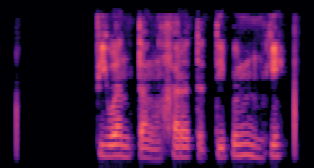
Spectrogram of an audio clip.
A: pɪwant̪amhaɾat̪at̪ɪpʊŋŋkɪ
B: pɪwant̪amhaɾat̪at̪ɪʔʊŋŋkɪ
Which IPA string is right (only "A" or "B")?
A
